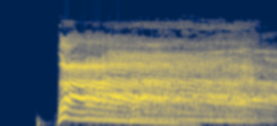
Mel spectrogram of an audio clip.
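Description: A man lets out a loud, sustained growl lasting about three seconds, rough and gravelly with a wavering, slowly falling pitch, after a brief soft sound. No talking.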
